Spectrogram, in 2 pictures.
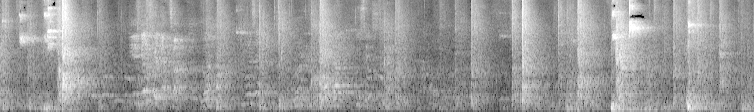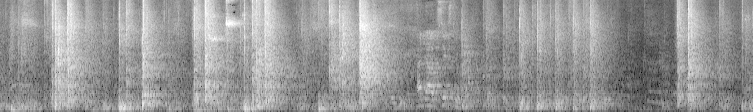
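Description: Squash ball struck by rackets and hitting the walls and floor of a squash court, in irregular sharp knocks about a second or so apart, echoing in the enclosed court.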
